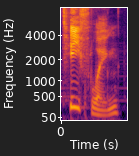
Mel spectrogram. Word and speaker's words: tiefling: A tiefling, pronounced tiefling.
